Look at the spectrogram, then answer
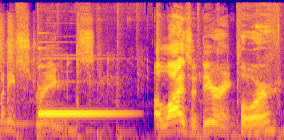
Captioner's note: bell dings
